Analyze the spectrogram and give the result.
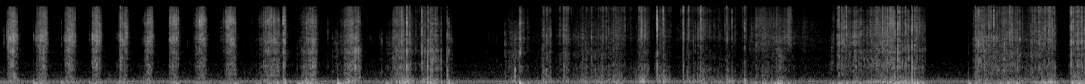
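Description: A yellow foam kitchen sponge is scratched with a double-edge razor blade held in the fingers. A quick, even run of short, bright scratching strokes gives way to longer, rougher continuous scraping with brief pauses, over a steady low hum.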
